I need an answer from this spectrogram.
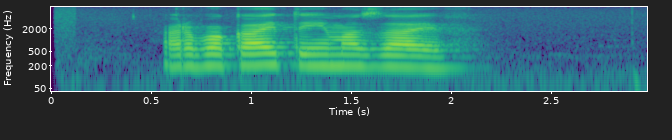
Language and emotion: Russian, neutral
